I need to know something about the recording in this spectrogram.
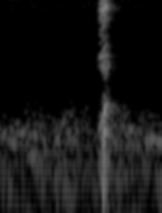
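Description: A quiet, faint background, then a single short spoken exclamation, "What?", about two-thirds of the way in, falling in pitch.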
